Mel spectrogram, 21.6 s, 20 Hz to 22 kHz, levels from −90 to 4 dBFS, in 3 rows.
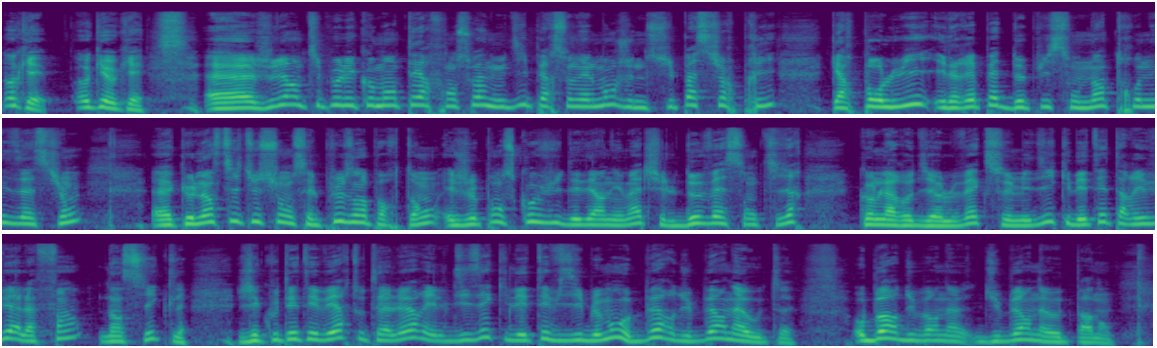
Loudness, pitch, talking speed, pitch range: -26 LUFS, 185 Hz, 230 wpm, 155-225 Hz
